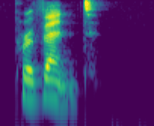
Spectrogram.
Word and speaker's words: prevent: prevent이 단어도 역시이 뒷부분 vent 부분에 강세가 있어요. 뒷부분을 강조해서 발음해 주세요. 같이 해 볼게요. prevent.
